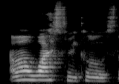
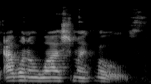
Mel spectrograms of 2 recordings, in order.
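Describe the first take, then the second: First: "wash me clothes" in Sierra Leone Krio; Krio accent. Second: Said in the usual way. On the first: Shown as a demonstration. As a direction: speak the line in Krio. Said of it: "we'll say".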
